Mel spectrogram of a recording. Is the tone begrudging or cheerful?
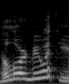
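cheerful. It is said cheerfully and willingly.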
